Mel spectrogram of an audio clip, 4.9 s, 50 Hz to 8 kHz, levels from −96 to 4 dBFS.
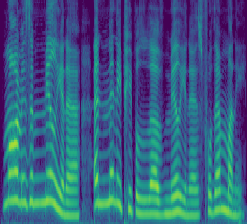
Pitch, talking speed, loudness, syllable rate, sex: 250 Hz, 135 wpm, -19 LUFS, 4.6 syllables/s, female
